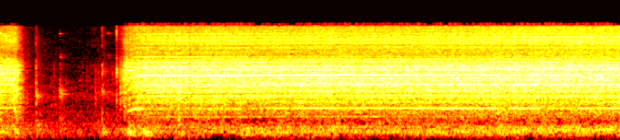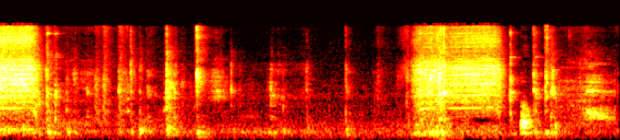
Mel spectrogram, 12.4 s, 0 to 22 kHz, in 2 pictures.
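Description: A power tool whirs in one long steady burst as it tightens a nut on a 2WD dirt promod RC car, followed by small clicks and handling noises and then a second shorter whir.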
